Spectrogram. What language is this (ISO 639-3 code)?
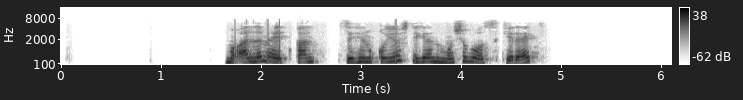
uig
